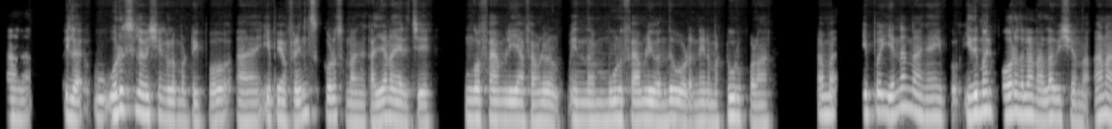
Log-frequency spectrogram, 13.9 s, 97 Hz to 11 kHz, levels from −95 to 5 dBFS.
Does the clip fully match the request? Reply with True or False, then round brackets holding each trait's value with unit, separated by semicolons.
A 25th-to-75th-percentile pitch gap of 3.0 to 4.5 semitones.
True (3.6 semitones)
